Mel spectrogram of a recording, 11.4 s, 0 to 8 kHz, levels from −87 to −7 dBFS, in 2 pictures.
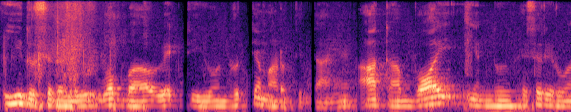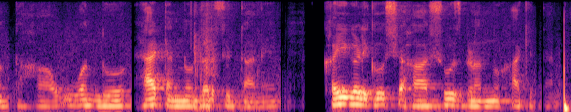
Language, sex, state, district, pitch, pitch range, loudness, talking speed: Kannada, male, Karnataka, Shimoga, 105 Hz, 100-115 Hz, -19 LUFS, 90 wpm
